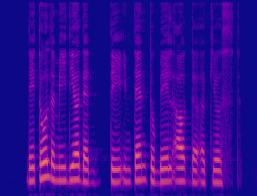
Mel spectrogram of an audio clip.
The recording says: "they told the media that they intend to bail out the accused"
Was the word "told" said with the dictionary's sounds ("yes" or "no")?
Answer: yes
